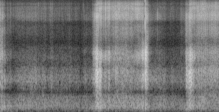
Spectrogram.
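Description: The felt tip of a Posca paint marker is drawn in continuous wavy strokes across a flat sheet of white Kent paper, picked up by a contact mic on the marker. A steady, dry scratchy hiss runs throughout, broken by a few louder, brighter scraping bursts as the strokes press or change direction.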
